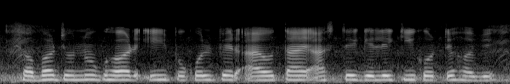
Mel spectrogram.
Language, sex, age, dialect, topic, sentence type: Bengali, female, 18-24, Rajbangshi, banking, question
